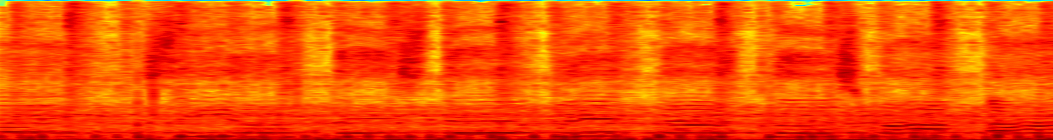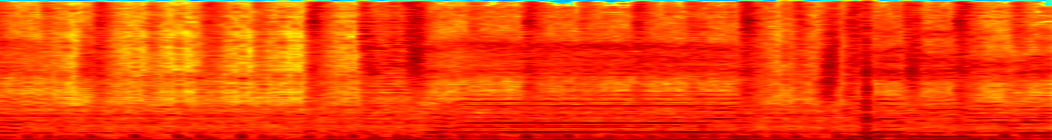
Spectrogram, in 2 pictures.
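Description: A motorcycle engine idling steadily as a low, pulsing rumble, under background music.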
